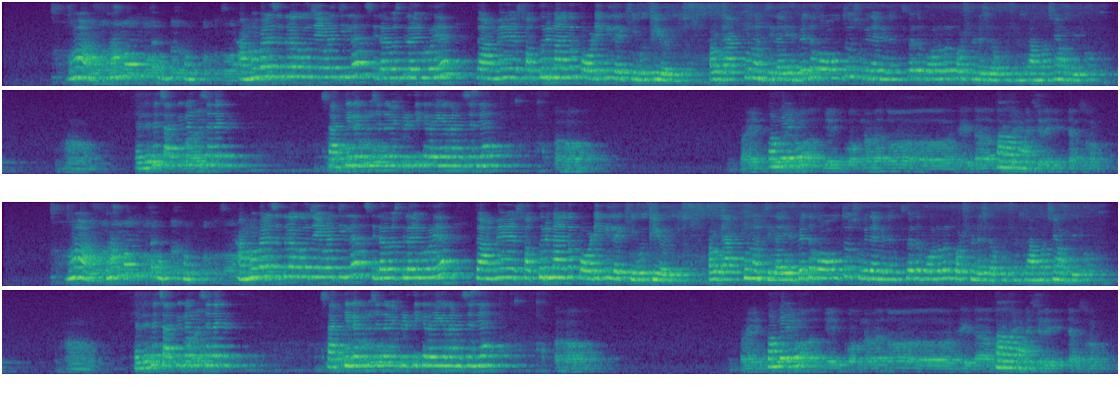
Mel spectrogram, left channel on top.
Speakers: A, on the right; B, in the centre.
A: ହଁ
B: ପଚାଶ
A: ଆପଣଙ୍କର
B: ମାର୍କ ସର୍ଟ
A: ତ
B: ଟା ବି
A: ହଁ
B: ପଚାଶ ମାର୍କ
A: ଆମ
B: ଲଙ୍ଗ
A: ବେଳେ
B: ଟା ବି
A: ସେତେବେଳେ କହୁଚି ଏଇଭଳିଆ ଥିଲା ସିଲାବସ୍ ଥିଲା ଏଇଭ ଭଳିଆ ତ ଆମେ ସତୁୁରୀ ମାର୍କ ପଢିକି ଲେଖିବୁ ଥିଓରି। ଆଉ ଡାକୁ ନଥିଲା ଏବ ଏଇ ତ ବହୁତ ସୁବିଧା ମିଳିଲାଣି ଛୁଆ ତ ଭଲ ଭଲ ପରସେଣ୍ଟେଜ୍ ରଖୁଛନ୍ତି ଆମ ଛେଁ ଅଧିକ।
B: ହଁ।
A: ହେଲେ ବି ଚାକିରି
B: ଏ ଭାଇ
A: ଲାଇ ବୁଲି ସେମତିଆ କ୍ରି
B: ପ୍ଲସ
A: ଚାକିରି ଲାଇ
B: ଟୁ
A: ବୁଲି ସେମତିଆ ଯେ କ୍ରିଟିକାଲ୍ ହେଇଗଲାଣି ସେ ସେମତିଆ।
B: ହଁ। ପାଏ ଇଣ୍ଟରଭିଉ
A: କଣ କହିଲେ
B: ଦେଇ ଗଲା
A: ଭାଇ
B: ଆସିକି ଏଇ କରୋନା ବ୍ୟାଚ୍ ହେଇଟା
A: ହଁ।
B: ଦେ-ଦେଖି ଦେଖି କ୍ୟାନସ୍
